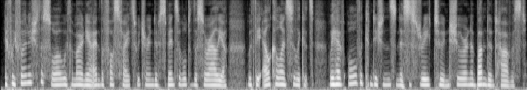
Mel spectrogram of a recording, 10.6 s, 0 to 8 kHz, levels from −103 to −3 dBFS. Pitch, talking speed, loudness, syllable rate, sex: 190 Hz, 175 wpm, -18 LUFS, 6.1 syllables/s, female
